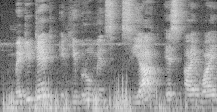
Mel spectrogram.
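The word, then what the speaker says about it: siyach: वो लिख लीजिए मेडिटेटर मींस सियाक कहा जाता है उसको सिया क है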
